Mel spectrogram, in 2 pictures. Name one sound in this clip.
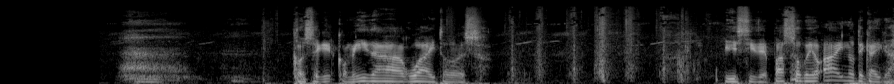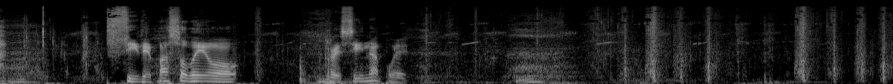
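Footsteps crunch through leaves and undergrowth.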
